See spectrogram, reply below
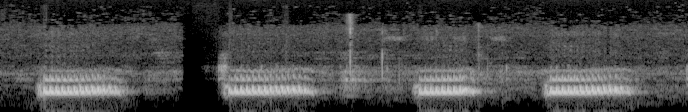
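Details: Dove used as a lure for shooting or trapping birds, giving four deep, hollow coos, each roughly half a second long and spaced about one second apart, in a quiet setting.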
